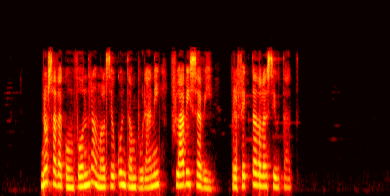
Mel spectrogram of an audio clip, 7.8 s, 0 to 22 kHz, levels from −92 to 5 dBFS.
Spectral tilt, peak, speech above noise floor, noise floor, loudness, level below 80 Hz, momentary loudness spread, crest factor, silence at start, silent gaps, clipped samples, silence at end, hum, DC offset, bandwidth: -3 dB/octave; -4 dBFS; 60 dB; -82 dBFS; -21 LUFS; -62 dBFS; 11 LU; 20 dB; 0.8 s; none; under 0.1%; 2 s; none; under 0.1%; 8.2 kHz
